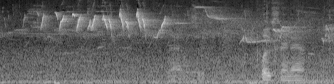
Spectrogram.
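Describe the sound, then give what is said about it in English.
A northern waterthrush, a warbler, singing from bushes: a rapid run of loud, bright, high chirps in quick succession that step down in pitch, followed by quieter calls afterward. “I'm hearing a northern water thrush singing in the bushes right there. That loud chirping sound, descending in pitch.”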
